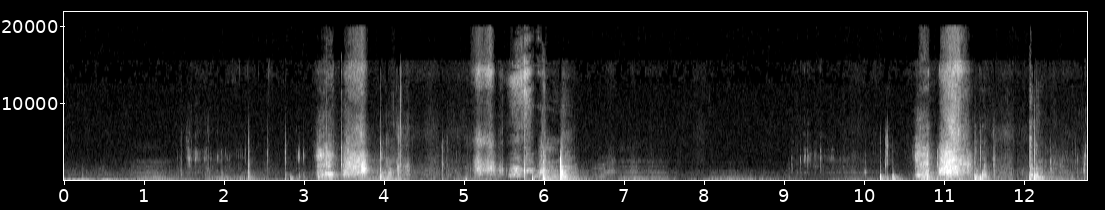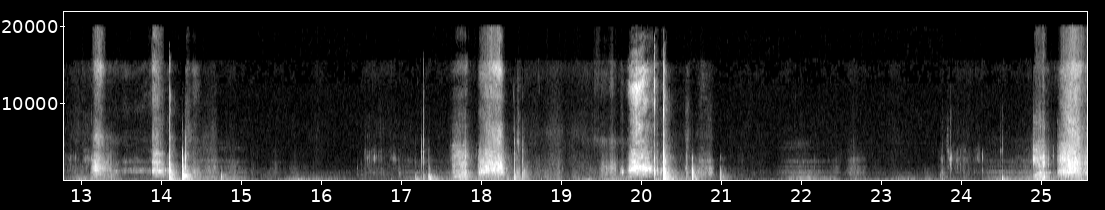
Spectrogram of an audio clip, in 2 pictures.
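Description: Scissors or a rotary cutter slice through folded layers of festive fabric for a table runner, with several quiet bursts of cutting and rasping separated by pauses.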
